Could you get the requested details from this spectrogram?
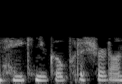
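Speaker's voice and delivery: ordinary talk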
